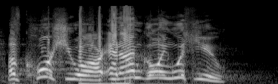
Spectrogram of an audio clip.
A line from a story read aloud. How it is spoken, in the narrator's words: yelling back to him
